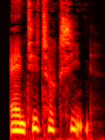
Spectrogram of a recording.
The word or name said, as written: antitoksin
